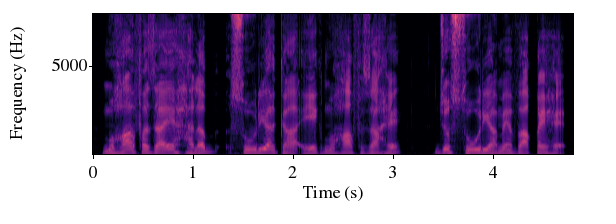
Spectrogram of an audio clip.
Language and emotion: Urdu, neutral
